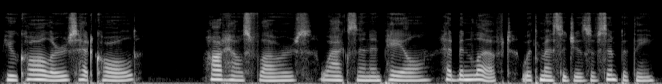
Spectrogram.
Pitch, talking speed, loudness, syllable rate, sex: 195 Hz, 155 wpm, -16 LUFS, 4.8 syllables/s, female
